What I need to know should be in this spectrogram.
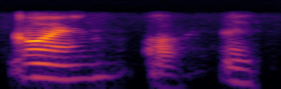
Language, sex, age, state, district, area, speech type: Goan Konkani, male, 18-30, Goa, Bardez, urban, conversation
